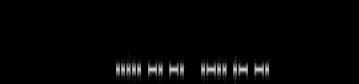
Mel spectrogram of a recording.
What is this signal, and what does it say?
Morse code, heard as a keyed tone, about 46 wpm, 700 Hz. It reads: 5NN LAN
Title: Ontario QSO Party Exchange 45wpm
